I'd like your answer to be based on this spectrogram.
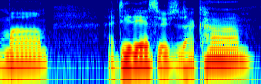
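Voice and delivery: low, soft phone confession; confiding to mom. Retold or imitated. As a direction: break it to mom quietly. Hushed phone call to mom.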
